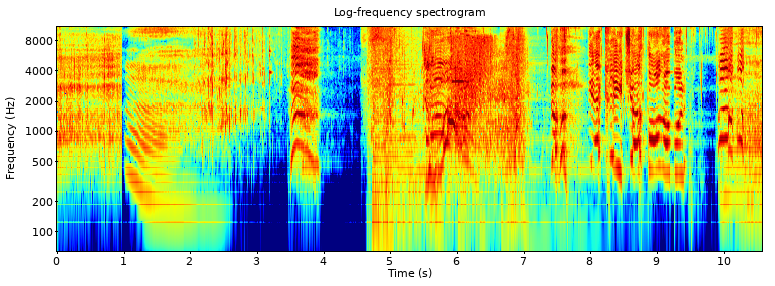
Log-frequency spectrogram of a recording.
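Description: A young woman speaks with animation in a drawling voice.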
